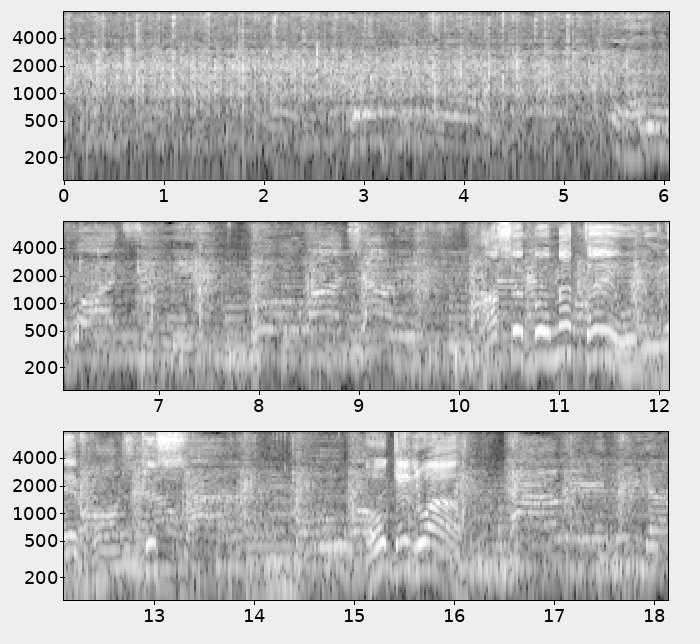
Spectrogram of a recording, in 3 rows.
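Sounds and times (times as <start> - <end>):
audience applause: 0.0 - 18.1
speech: 10.3 - 13.6, 15.1 - 16.2.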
